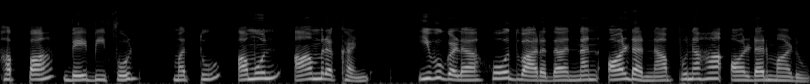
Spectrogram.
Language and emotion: Kannada, neutral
